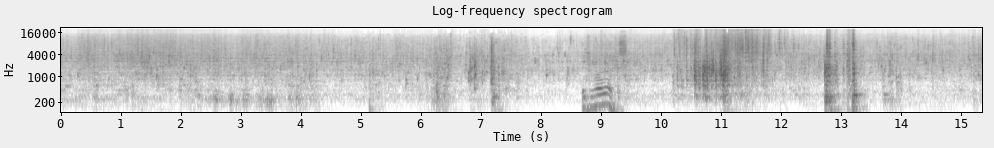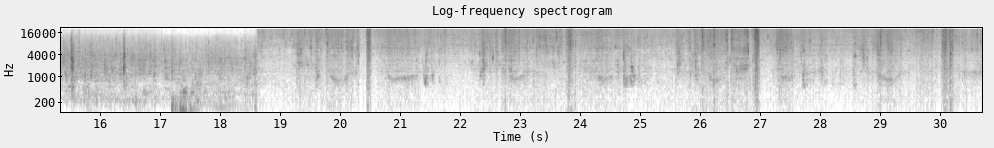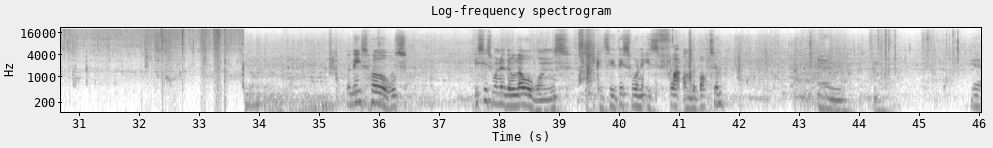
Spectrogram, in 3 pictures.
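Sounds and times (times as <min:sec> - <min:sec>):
water trickling and dripping: 0:00.0 - 0:10.8, 0:11.5 - 0:33.8, 0:35.1 - 0:46.0
loud clatter: 0:10.2 - 0:12.1
sharp clicks and knocks: 0:12.8 - 0:13.4.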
